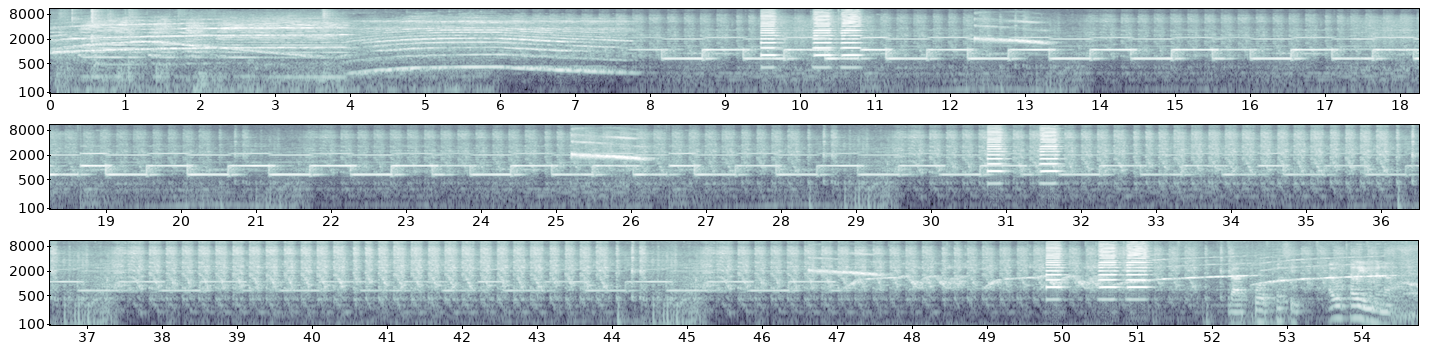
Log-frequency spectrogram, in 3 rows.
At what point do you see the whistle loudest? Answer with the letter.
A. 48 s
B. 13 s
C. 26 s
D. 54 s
C.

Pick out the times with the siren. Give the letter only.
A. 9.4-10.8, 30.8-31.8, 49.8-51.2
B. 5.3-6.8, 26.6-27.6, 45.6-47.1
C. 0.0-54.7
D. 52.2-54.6
C.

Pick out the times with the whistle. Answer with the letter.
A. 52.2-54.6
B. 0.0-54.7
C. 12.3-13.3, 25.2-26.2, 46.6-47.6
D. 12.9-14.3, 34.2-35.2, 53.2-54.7
C.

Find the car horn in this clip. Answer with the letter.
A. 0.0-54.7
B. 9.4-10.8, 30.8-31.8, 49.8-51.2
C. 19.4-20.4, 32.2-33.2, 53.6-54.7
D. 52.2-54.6
B.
